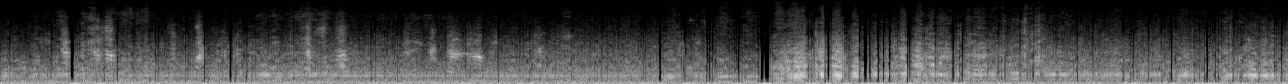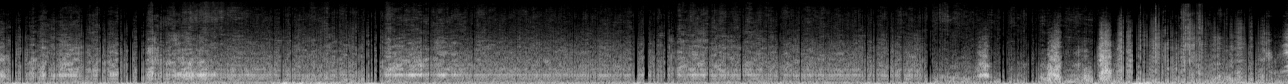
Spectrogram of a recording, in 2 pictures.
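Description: Motorcycle fitted with a custom aftermarket exhaust, heard on a ride to work, giving a steady low rumbling drone with throaty surges and rising revs, continuous and fairly loud for the whole stretch.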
